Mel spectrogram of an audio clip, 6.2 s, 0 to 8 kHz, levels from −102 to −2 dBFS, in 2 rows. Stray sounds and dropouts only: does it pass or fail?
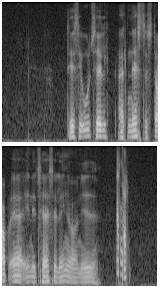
fail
